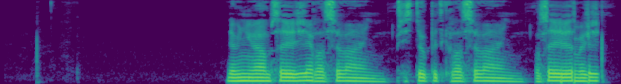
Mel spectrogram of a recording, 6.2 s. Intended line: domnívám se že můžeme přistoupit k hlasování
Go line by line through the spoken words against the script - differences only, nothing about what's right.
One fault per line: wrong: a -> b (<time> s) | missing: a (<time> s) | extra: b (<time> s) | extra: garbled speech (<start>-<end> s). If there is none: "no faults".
wrong: můžeme -> hlasování (3.1 s)
extra: garbled speech (5.4-6.0 s)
